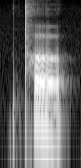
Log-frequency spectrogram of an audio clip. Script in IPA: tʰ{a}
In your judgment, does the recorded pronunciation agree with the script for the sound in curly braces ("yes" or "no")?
no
